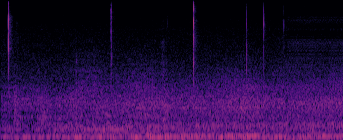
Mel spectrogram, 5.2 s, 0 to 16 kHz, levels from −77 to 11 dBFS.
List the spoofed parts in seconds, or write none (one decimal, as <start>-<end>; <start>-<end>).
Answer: 4.3-5.2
